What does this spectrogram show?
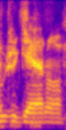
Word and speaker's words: Ozhiganov: But they also picked up Igor Ozhiganov, right? Is that how you say it? Yeah, Ozhiganov, like from the KHL.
